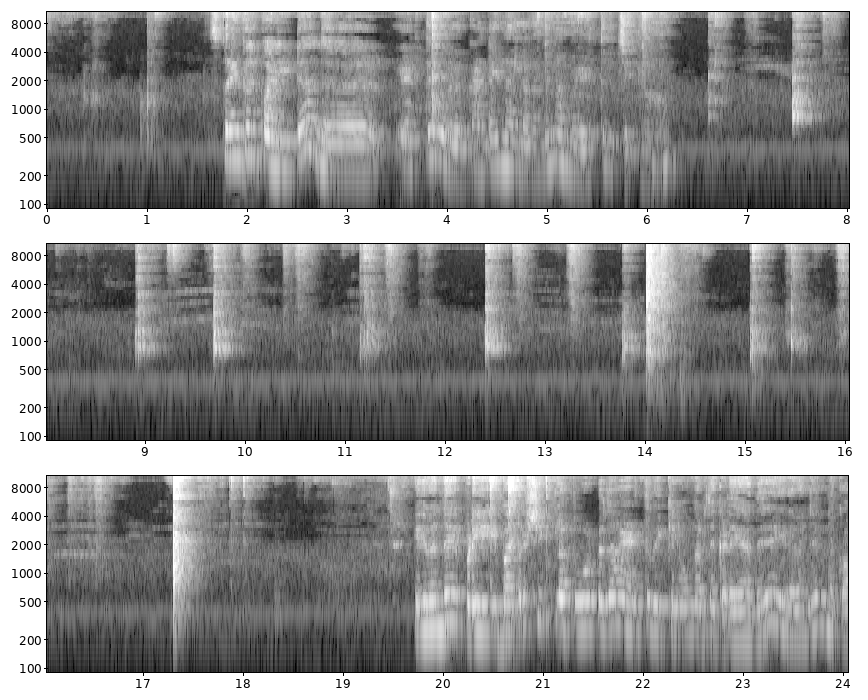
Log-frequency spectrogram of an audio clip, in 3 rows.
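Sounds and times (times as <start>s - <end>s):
kitchenware clinking: 8.9s - 10.1s.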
